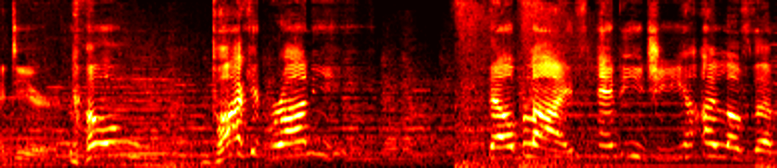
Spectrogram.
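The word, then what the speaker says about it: Blaidd: And I'm like, okay, Blide? Okay, it does have an I in there. Blide? I guess no, not with D's, with a TH. Blythe.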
